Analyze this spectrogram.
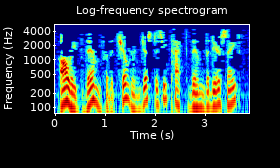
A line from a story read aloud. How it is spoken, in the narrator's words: she murmured to herself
